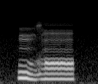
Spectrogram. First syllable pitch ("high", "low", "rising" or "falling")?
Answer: falling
